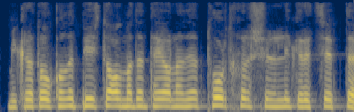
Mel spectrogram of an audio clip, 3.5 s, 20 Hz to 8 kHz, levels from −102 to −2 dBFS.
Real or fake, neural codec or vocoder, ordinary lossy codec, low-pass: real; none; MP3, 64 kbps; 7.2 kHz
